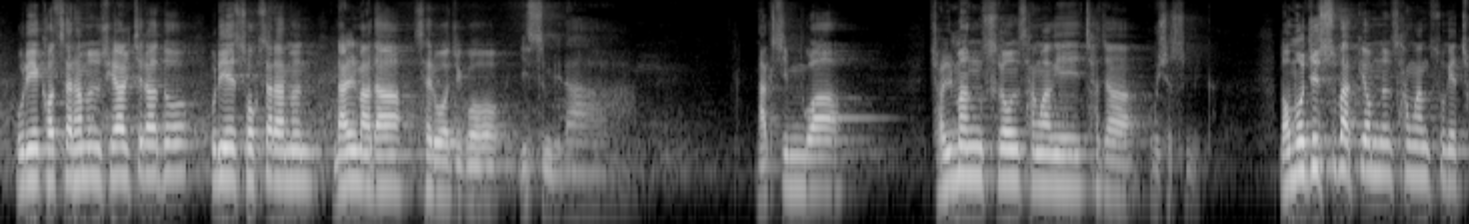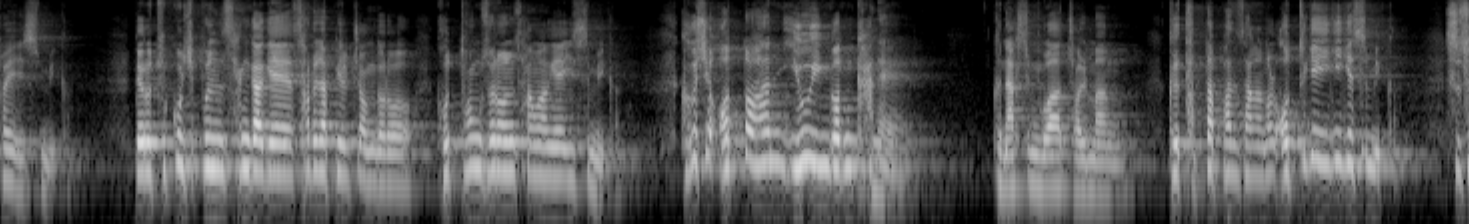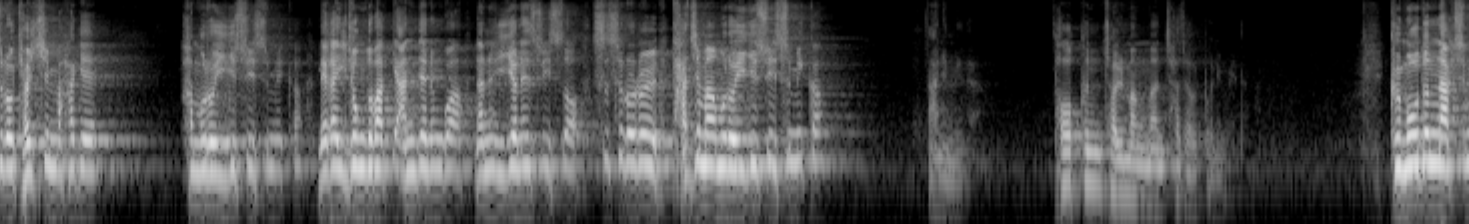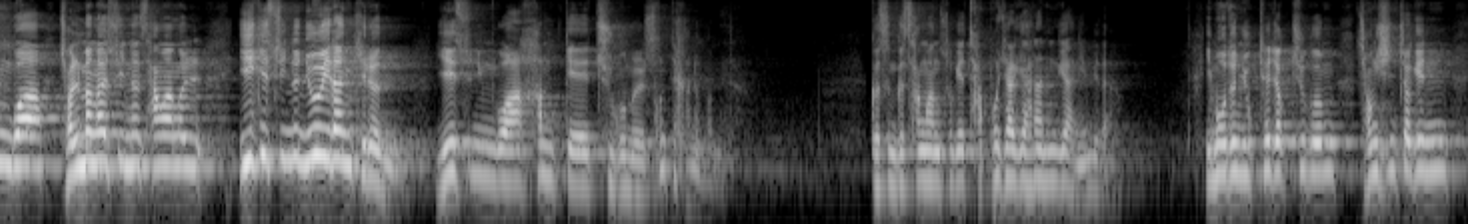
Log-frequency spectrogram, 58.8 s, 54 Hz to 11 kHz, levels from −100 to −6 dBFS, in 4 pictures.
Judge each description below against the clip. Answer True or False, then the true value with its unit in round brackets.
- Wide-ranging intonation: True (6.0 semitones)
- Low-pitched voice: False (185 Hz)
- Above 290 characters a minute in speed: False (275 characters per minute)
